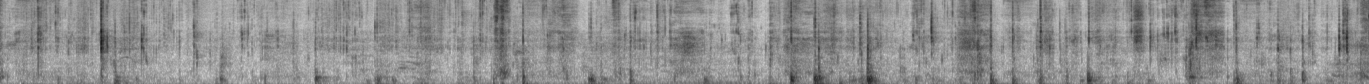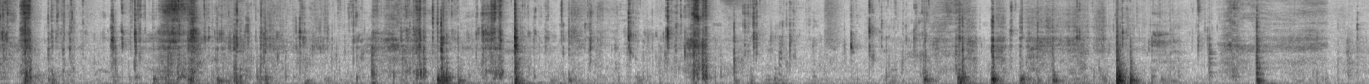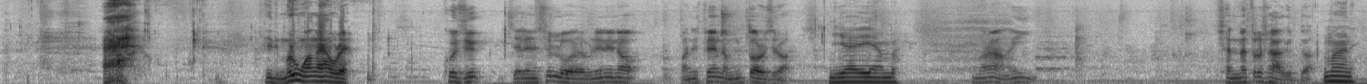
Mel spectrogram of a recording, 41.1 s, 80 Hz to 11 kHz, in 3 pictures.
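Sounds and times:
chewing and mouth smacks: 0.0s - 30.1s, 38.5s - 39.6s
fingers squishing food on plates: 0.0s - 32.6s, 37.7s - 39.6s.

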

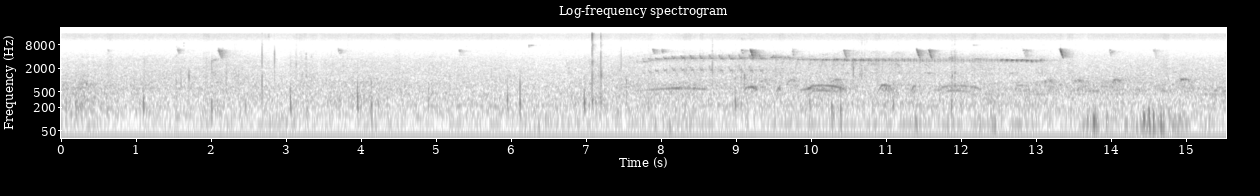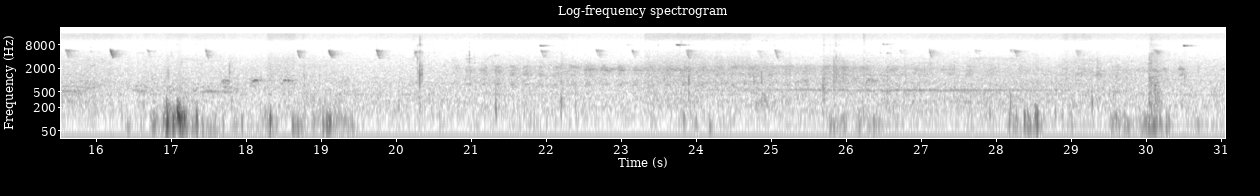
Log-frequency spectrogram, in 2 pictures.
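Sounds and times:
birds chirping and warbling: 7.5s - 20.0s, 20.7s - 31.0s.

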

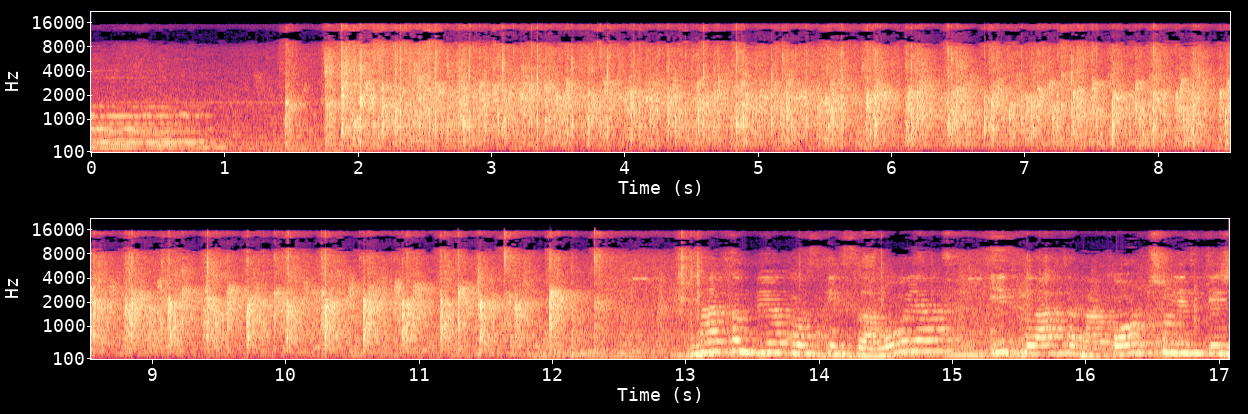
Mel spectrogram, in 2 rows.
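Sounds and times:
a cappella vocal chord: 0.0s - 1.1s
audience applauding: 1.4s - 12.6s.

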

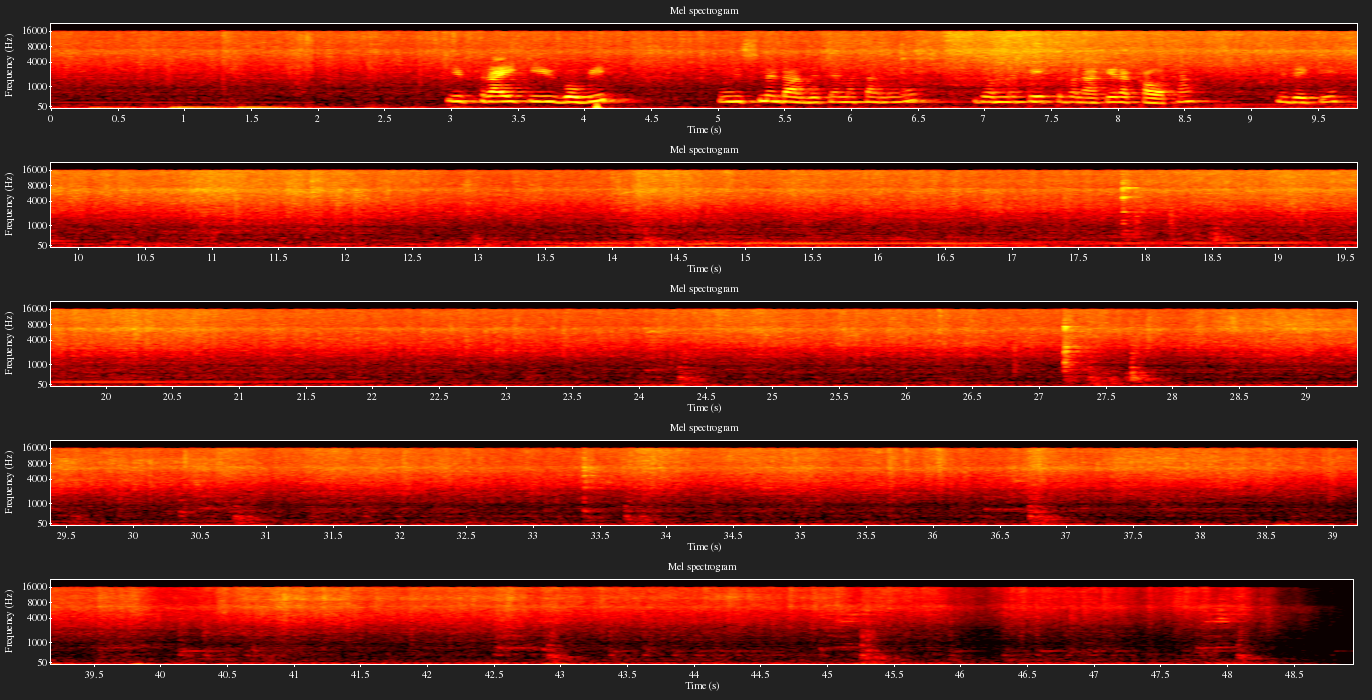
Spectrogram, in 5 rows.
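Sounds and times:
vegetables sizzling in oil: 0.0s - 48.7s
spoon tapping pan: 17.8s - 18.8s, 27.2s - 27.9s.

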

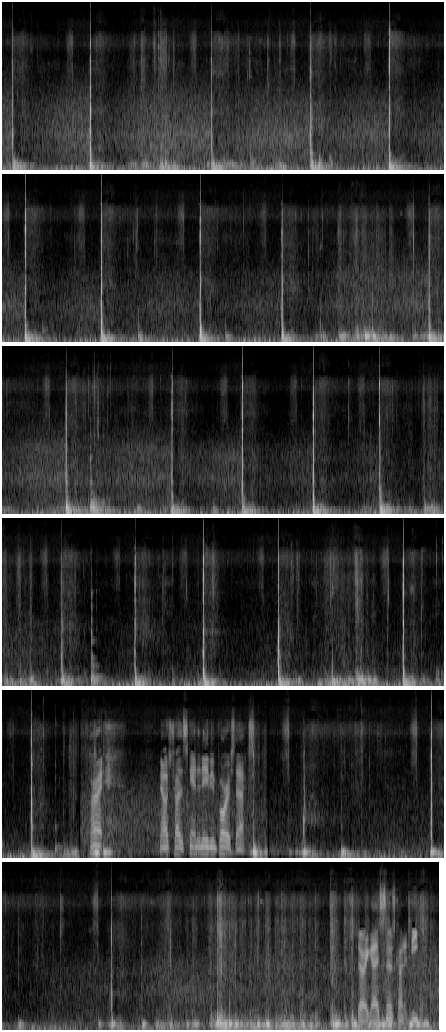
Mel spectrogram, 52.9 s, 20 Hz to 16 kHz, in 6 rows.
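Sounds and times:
axe chopping into log: 0.2s - 0.6s, 1.7s - 6.7s, 7.3s - 8.2s, 8.9s - 9.8s, 10.4s - 13.4s, 14.4s - 17.8s, 18.5s - 22.9s, 23.8s - 24.4s, 25.2s - 31.0s, 31.7s - 35.0s, 35.9s - 37.7s, 40.3s - 42.7s, 43.6s - 45.1s, 46.0s - 52.9s.

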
